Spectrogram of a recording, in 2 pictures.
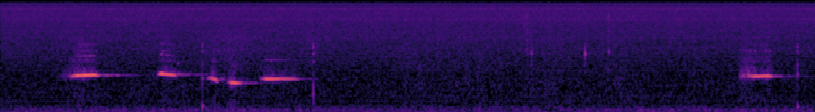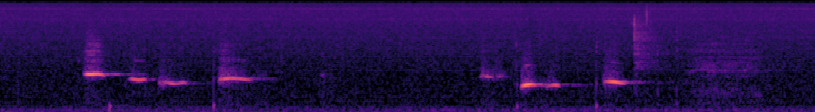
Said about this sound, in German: Sie pfeift zwischen den Zähnen ein paar Noten von etwas, das eine musikalische Phrase sein muss, eine Volksweise oder Melodie aber verzerrt und unzusammenhängend, so dass sie nur schwer zu erkennen ist.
